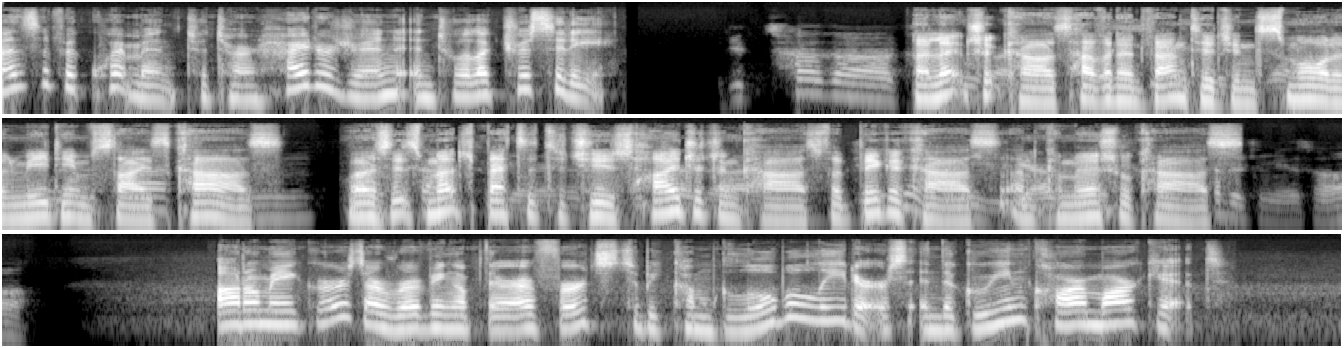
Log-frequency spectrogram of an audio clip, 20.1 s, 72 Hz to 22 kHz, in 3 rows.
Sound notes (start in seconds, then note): 3.5 Korean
